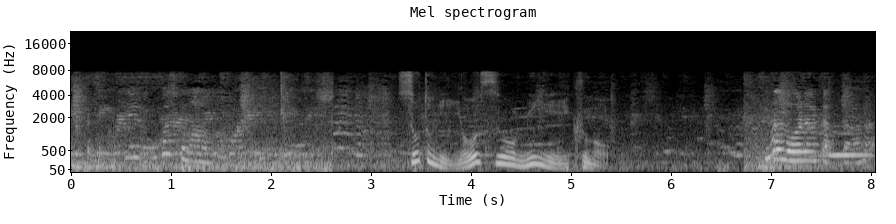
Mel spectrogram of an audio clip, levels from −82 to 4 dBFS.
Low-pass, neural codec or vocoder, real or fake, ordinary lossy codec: none; none; real; none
